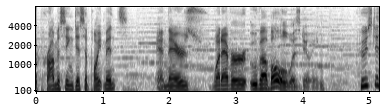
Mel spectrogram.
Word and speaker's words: Uwe Boll: My name is UweBoll, and you pronounce it Uwe Boll, and not Uwe or Evie.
